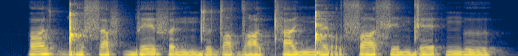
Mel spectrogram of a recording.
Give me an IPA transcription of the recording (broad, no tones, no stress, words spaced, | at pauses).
ʌl ɡ͡ǃʌsaf befɛŋndudʌ dˤoltʰai̯ŋ͡ǃɛr sˤisinde | ŋɯ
